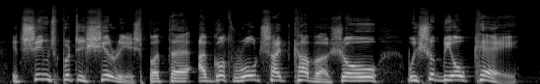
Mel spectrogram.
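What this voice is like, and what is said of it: Exaggerated Dutch accent. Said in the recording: “the half-Dutch man in an accent that was not even close to being as thick as what I just attempted to do there... My impression”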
